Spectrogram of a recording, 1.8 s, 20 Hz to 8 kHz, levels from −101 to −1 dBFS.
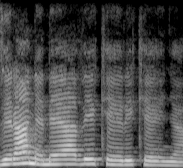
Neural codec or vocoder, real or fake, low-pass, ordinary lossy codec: none; real; none; none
